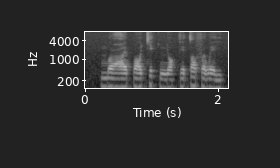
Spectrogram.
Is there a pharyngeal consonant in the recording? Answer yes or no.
yes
